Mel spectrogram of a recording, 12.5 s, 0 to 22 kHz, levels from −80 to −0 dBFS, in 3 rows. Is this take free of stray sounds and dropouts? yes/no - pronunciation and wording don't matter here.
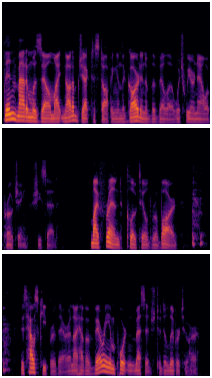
no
